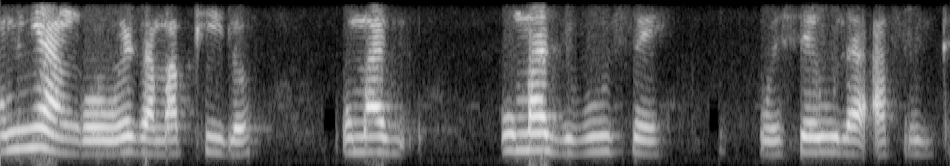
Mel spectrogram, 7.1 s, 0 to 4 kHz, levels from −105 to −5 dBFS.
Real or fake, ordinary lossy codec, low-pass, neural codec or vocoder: real; none; 3.6 kHz; none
